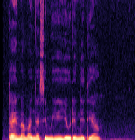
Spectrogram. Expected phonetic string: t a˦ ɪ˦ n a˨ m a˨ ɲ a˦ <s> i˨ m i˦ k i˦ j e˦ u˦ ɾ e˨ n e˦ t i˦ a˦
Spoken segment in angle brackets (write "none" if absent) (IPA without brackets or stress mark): s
